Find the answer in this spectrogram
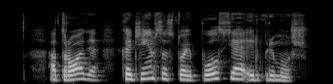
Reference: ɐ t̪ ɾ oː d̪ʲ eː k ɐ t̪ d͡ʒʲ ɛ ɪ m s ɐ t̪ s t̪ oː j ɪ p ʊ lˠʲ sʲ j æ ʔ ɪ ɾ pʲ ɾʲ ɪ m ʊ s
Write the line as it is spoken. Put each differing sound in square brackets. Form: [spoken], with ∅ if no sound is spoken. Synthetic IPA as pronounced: ɐ t̪ ɾ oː d̪ʲ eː k ɐ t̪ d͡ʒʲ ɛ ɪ m s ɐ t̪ s t̪ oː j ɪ p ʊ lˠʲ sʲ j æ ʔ ɪ ɾ pʲ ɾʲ ɪ m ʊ [ʃ]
